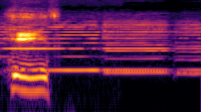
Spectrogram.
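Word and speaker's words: Heth: family black Heathman is spelled h-e-t-h they pronounced it Heath they were Scottish people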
